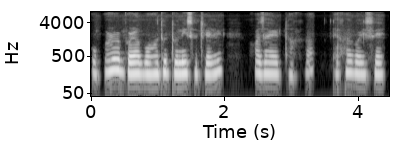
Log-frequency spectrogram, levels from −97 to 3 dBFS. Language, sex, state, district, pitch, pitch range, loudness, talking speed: Assamese, male, Assam, Sonitpur, 170 Hz, 165-180 Hz, -16 LUFS, 105 wpm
